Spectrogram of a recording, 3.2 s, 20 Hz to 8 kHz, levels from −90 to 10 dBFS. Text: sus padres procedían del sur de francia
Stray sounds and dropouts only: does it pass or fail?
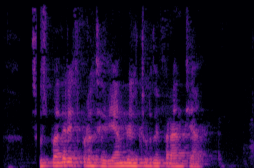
fail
